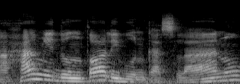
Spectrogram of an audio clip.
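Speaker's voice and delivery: kaslanu said with upward lift. Arabic lesson, teacher repeating a student's sentence: questioning intonation. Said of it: "intonasinya bertanya ... gitu kan nanya ya kan?".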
